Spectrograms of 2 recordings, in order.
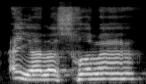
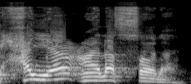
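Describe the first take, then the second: First: The opening h and throat sounds are dropped. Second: The opening h and throat sounds are clearly pronounced. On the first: It no longer invites people to prayer. The speaker calls it wrong. "Oh itu nggak diajak sholat tuh" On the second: It calls people to come to prayer. The speaker calls it right. "Makanya bacanya yang benar"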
